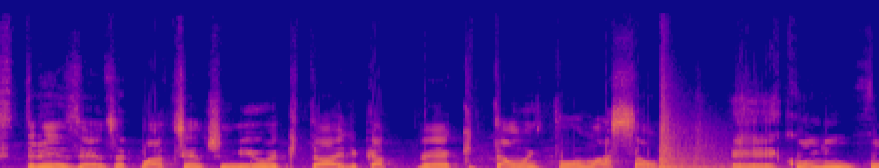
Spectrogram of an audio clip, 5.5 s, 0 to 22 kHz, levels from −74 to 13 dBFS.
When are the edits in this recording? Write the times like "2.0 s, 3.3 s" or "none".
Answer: 4.2 s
